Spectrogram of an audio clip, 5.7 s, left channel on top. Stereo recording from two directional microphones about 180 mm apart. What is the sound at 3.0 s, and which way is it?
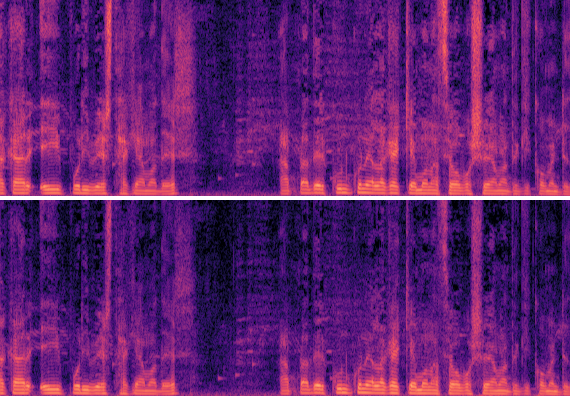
Speech, 15° right (ahead or behind).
